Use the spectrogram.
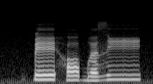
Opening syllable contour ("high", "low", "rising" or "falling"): high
